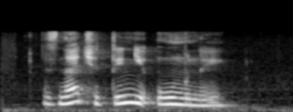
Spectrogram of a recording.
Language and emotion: Russian, neutral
